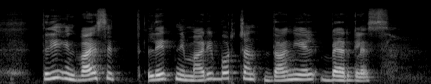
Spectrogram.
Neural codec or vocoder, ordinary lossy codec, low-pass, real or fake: none; none; 14.4 kHz; real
